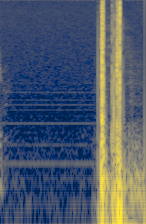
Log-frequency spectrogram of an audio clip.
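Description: A faint steady electrical hum, then about one and a half seconds in a sudden, very loud burst of noise right at the microphone, overloading the sound for about half a second.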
